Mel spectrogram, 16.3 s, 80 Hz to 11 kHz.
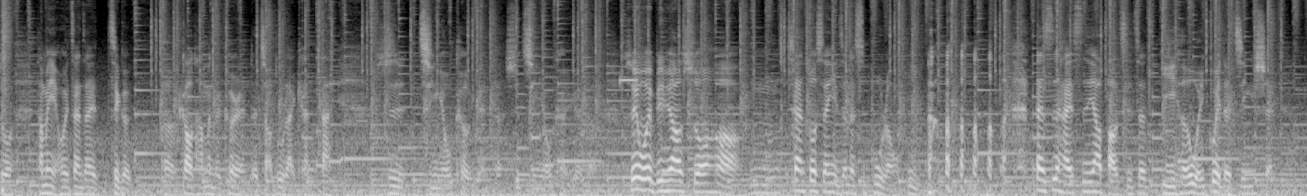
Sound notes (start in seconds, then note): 11.3 businessman's laughter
